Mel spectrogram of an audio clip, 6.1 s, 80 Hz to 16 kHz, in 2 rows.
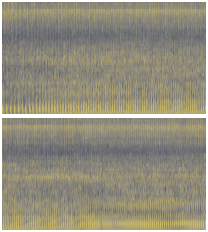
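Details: Honda NX 250 at idle: loose, uneven metallic rattle riding over the exhaust beat; engine rattle, source not identified.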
